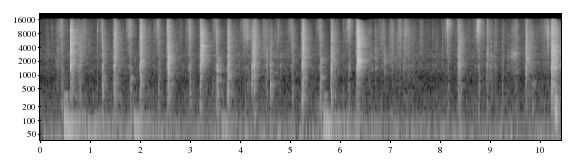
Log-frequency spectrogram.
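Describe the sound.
Tarot cards are shuffled and drawn during a reading, giving many sharp riffling snaps and slaps in irregular bursts, some louder than others, with quieter card handling between them.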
